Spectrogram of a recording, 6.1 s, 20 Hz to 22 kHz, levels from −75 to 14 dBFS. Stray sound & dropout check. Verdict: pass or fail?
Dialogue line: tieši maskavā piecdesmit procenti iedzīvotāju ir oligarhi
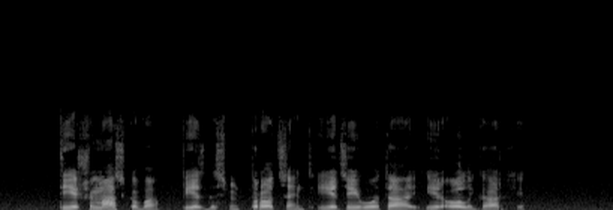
pass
